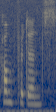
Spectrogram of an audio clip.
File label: "confidence", English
